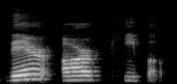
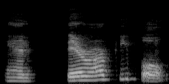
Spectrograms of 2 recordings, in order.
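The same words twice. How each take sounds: First: Louder, slower, every word of there are people hit; repeated for the back. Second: Said in the usual way. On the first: Shown as a demonstration. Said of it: "for the people in the back". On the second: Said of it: "I'm gonna say it again, for the people in the back".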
